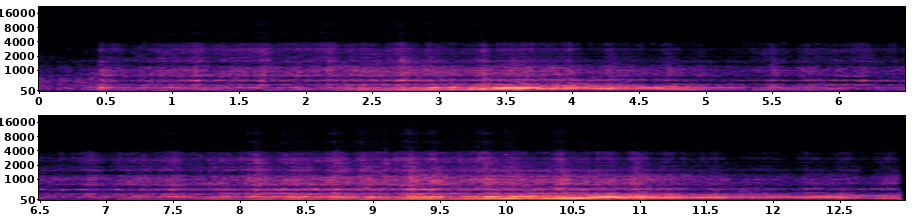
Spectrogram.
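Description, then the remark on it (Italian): An intonarumori howler (ululatore), one of fifteen Futurist noise instruments built with Ugo Piatti's help and shown at a press presentation, drones with a rough, motor-like buzz, its pitch sweeping up and back down in two slow swells, loud and continuous, with no voices. “Bene, cominciamo dunque con l'ululatore.”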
